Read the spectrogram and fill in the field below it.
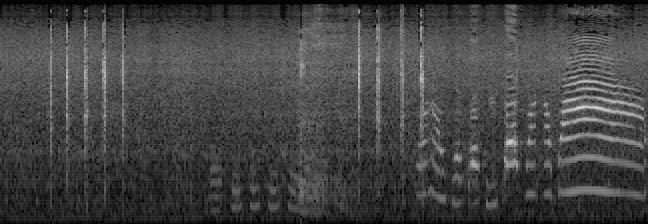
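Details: Black-collared starling making odd, funny noises, apparently never having learned song from its parents: sharp clicks, a quick run of wavering nasal whistles, then a long, harsh, meow-like drawn-out note.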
